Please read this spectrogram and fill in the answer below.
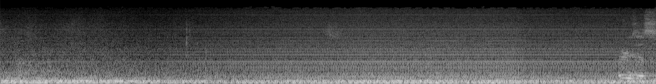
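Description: Steady low hum of a hall's background noise, with a faint electrical buzz of many steady tones above it.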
